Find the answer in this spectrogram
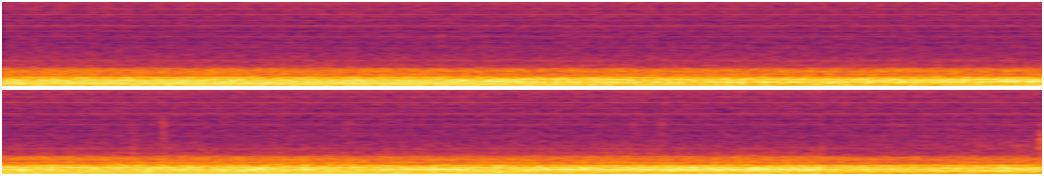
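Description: Steady drone of twin piston aircraft engines in a Piper Chieftain flight simulator, with several tones sliding slightly lower about two to four seconds in as RPM is brought back toward cruise power.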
